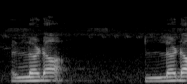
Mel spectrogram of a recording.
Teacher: जब हम ड का उच्चारण शब्द के मध्य में और अंत में करते हैं तो उसका उच्चारण खड़ी बोली जैसा ही होना है, जीभ को जोर से ही टकराना है नीचे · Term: द्विगुणी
